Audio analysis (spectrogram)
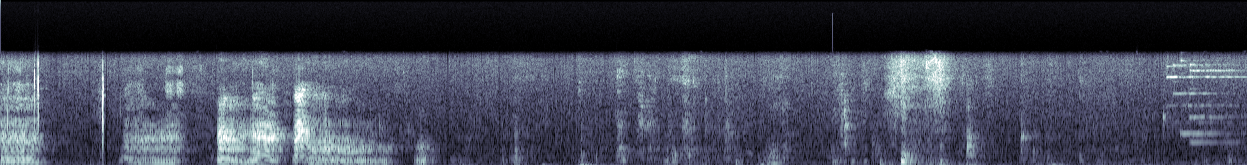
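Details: Pit bull, a male pet, growling while chewing a bone: deep harmonic rumbling growls in several bursts over the first four seconds, then quieter gnawing and chewing noises with brief soft growls.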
